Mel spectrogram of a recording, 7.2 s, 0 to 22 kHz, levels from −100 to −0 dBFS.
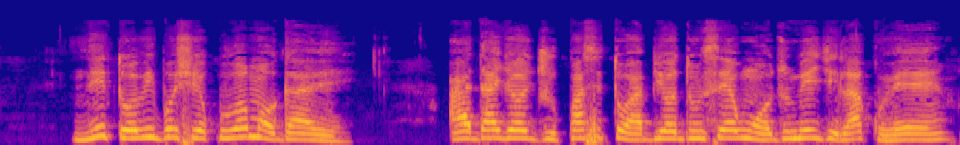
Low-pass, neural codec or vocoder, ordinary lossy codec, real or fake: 19.8 kHz; none; AAC, 32 kbps; real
